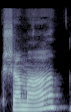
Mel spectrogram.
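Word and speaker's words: Kṣamā: Es ist übrigens auch wichtig, dass man ausspricht Kshama, auch wenn ich zugegebenermaßen das häufig falsch ausgesprochen hatte. Kshama ist eben ein weibliches Substantiv und heißt Geduld, Langmut, Vergebung. Kshama mit 2 kurzen A ist ein Adjektiv und das heißt geduldig, ertragend, aushaltend und auch angemessen.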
